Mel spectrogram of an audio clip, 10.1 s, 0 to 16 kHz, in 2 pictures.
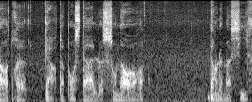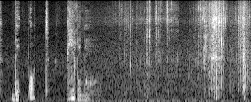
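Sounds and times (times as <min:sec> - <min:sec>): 
speech: 0:00.2 - 0:03.0, 0:04.2 - 0:07.0
crunching on an icy road in the Hautes-Pyrénées mountains: 0:07.2 - 0:10.0.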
